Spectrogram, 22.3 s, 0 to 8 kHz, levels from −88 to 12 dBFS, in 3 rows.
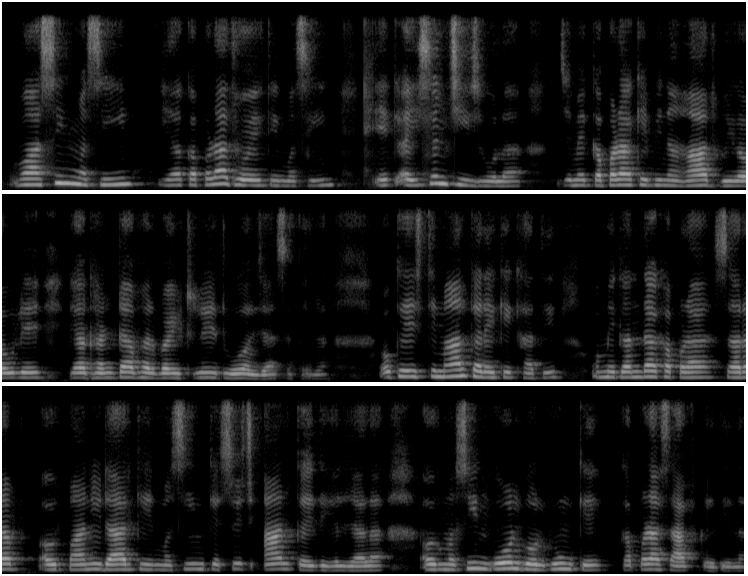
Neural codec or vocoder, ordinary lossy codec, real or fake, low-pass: codec, 24 kHz, 1.2 kbps, DualCodec; none; fake; 7.2 kHz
